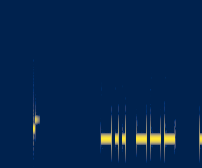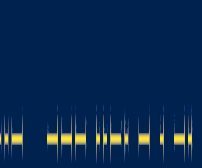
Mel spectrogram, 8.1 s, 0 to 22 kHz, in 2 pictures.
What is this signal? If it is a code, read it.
Morse code, heard as a keyed tone, about 17 wpm, 700 Hz. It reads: DO U OFTEN
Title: Sentences from Top 300 Words and Abbreviations 17wpm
